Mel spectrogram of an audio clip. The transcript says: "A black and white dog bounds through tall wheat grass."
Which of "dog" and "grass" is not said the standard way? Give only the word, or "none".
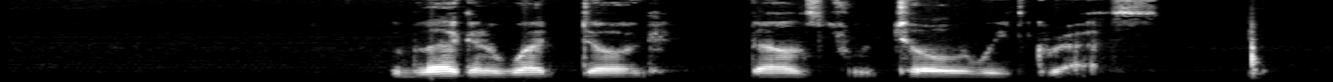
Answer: none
